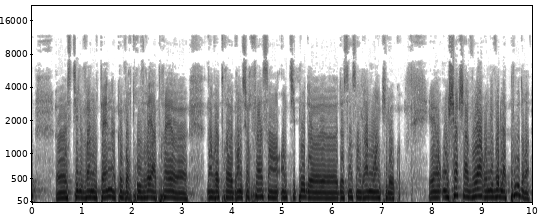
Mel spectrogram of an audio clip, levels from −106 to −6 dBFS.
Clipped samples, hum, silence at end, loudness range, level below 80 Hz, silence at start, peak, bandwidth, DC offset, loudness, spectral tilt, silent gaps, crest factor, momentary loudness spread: under 0.1%; none; 0 s; 1 LU; -36 dBFS; 0 s; -6 dBFS; 11.5 kHz; under 0.1%; -16 LUFS; -8.5 dB/octave; none; 10 dB; 5 LU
